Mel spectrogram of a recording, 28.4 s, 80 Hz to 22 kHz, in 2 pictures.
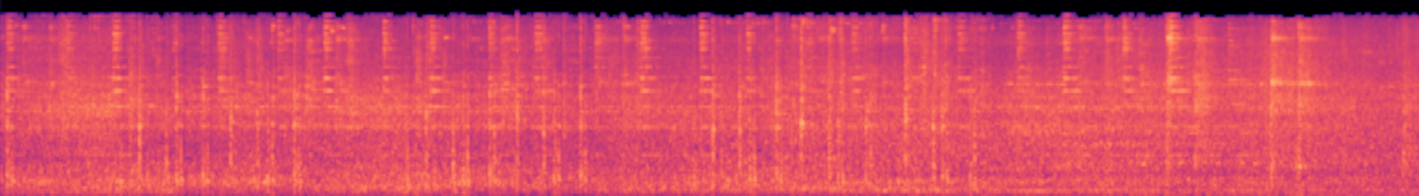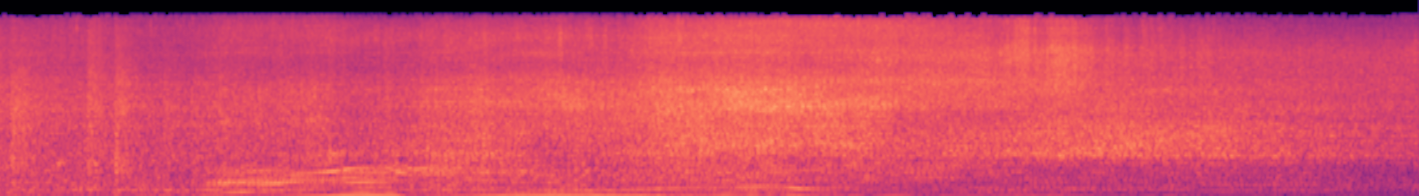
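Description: Passenger coaches rolling past, their wheels clicking over the rail joints in a clickety-clack that dies away about 13 s in. From about 16 s a road vehicle's engine pulls away, rising in pitch through several gear changes, then fades.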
